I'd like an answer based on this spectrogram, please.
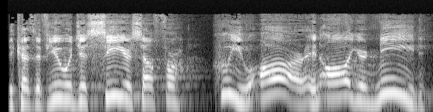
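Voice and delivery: ordinary talk, nothing marked

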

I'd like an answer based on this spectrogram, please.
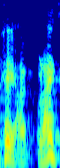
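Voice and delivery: ordinary talk, nothing marked

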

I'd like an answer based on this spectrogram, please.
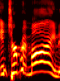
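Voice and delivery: high, loud mock clamour; eager demand. Korean crowd grabbing the visitor, eager high demand. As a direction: clamour excitedly for a turn.

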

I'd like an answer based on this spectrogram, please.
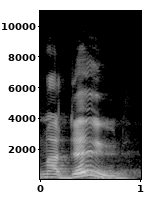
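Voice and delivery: mock-incredulous dad, rising on DUDE; questioning echo. Dad echoing his child's nickname for him, incredulous. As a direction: echo it back in mild disbelief. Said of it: "I said".

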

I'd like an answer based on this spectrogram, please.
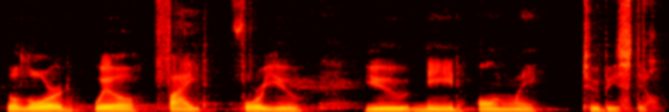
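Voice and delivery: very slow, weighty scripture reading with long pauses; slow solemn reading. Shown as a demonstration. Pastor reads Exodus fourteen fourteen to the congregation, slow and solemn. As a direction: lean on each word slowly, like a promise. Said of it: "Mark it down".

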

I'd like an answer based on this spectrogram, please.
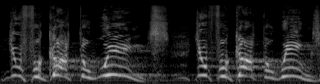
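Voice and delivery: high, slow yell of an upset best man; Vito yelling. Retold or imitated. Best man yelling at the pastor across the aisle, high and urgent. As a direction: shout it up high like a big guy panicking. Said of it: "He's like".

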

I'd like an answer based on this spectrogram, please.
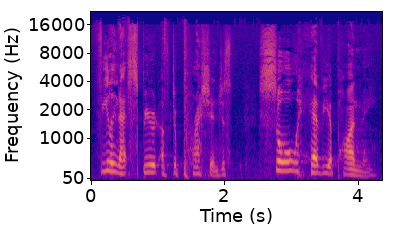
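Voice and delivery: ordinary delivery

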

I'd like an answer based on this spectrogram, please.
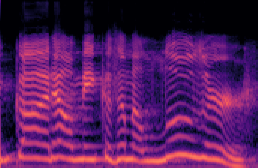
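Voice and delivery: high, mock pleading cry; hammed-up childlike cry for help; crying out like a kid. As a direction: plead like a helpless little kid. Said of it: "cry out like a little kid".

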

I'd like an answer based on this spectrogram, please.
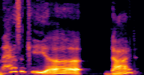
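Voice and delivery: put-on high, unsure boy's question; startled boy. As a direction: ask it half afraid of the answer. Eustace asks Aslan, startled.

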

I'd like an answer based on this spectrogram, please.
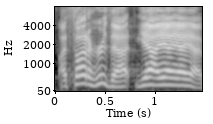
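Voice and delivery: a hint of a cheerful couple at home; mock homeowners. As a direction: play the eager homeowners for a laugh. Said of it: "they were probably, like".

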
